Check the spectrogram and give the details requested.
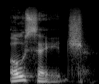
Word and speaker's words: Osage: And the Osage. It's spelled like the plant, so that's how I'm pronouncing it.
